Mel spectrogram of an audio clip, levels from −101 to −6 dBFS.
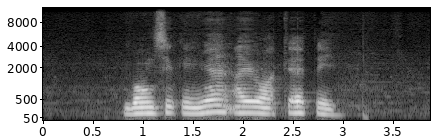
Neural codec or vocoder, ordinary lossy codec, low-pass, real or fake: codec, 24 kHz, 0.9 kbps, WavTokenizer, medium music audio release; Opus, 64 kbps; 10.8 kHz; fake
